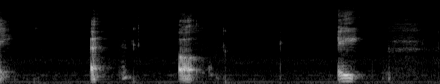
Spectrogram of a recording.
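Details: Deliberate, playful burping of the alphabet song: three loud voiced belches in a row, shaped like sung letters, with quiet gaps between.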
